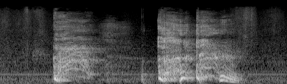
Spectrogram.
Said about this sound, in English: Hope you ain't got that COVID, motherfucker. I ain't got no COVID. Got a cough.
